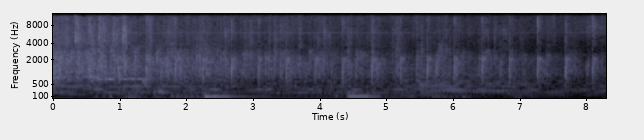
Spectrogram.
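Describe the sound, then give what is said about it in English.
A church audience claps to welcome a minstrel, a steady stream of dense, overlapping applause that holds throughout, with low sustained tones and a faint murmur of voices underneath. “I want us to put our hands together and call another powerful minstrel.”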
